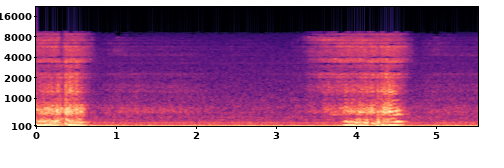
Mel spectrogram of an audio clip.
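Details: Snoring during sleep recorded with the SnoreLab smartphone app: two loud, low, rattling breaths about three seconds apart, with quiet room noise between them.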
